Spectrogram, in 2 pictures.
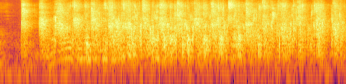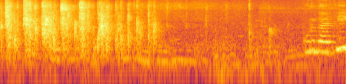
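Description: A small audience applauding by hand-clapping, starting just as a piano piece ends, lasting about six seconds and then dying away to a few last claps.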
